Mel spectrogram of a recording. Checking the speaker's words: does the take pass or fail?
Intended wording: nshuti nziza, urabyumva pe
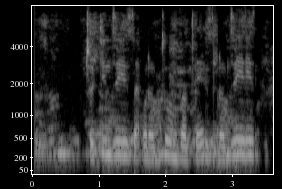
fail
